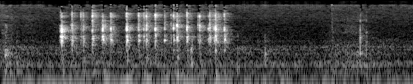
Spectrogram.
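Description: Bursts of rapid clicky keystrokes on a Razer keyboard with orange switches, a quick even run of taps followed by a few scattered strokes, close up and alone without talk.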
